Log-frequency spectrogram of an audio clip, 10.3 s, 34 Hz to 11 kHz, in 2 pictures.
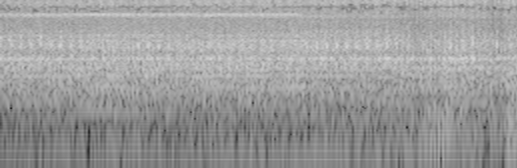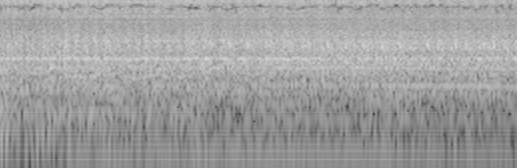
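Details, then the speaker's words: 2007 Mini One 1.4 N12 Valvetronic petrol, which hunted at idle on cold start, after replacing the Valvetronic solenoids; even, steady idle just above 1,000 rpm with constant tone, no hunting or surging; normal idle. "Okay, so that's a little bit better. The Valvetronic has to adjust itself and get some oil in it. But at the moment it's quite steady, which is good news actually, and the revs are just above 1,000."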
